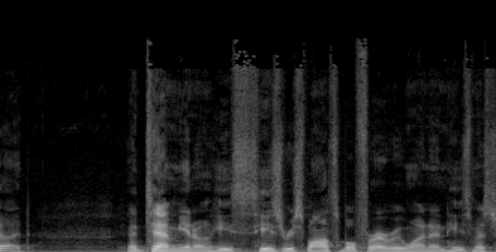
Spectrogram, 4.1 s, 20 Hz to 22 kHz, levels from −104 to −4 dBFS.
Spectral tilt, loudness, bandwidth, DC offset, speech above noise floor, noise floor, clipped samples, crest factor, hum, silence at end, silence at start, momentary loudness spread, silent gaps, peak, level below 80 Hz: -6 dB/octave; -40 LUFS; 18 kHz; under 0.1%; 29 dB; -68 dBFS; under 0.1%; 24 dB; none; 0 s; 0 s; 14 LU; none; -16 dBFS; -68 dBFS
